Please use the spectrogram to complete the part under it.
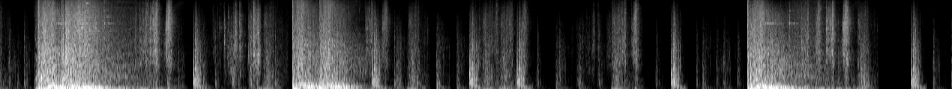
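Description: Heavy booming thuds hit and rumble away.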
